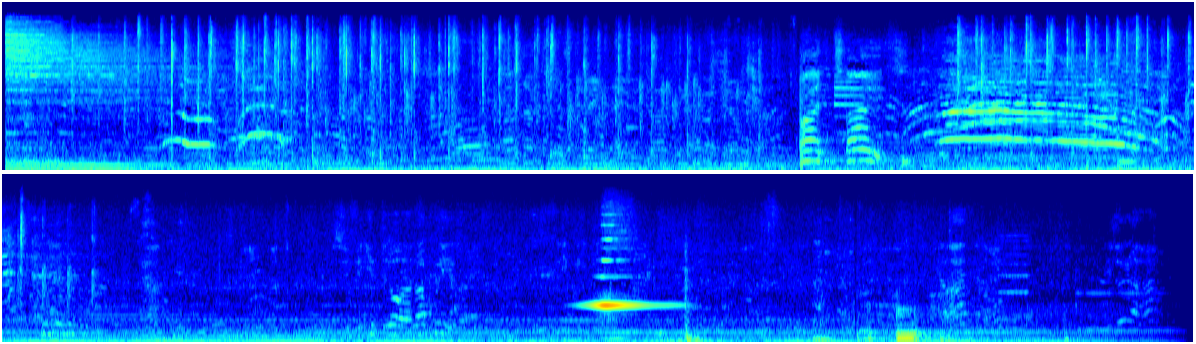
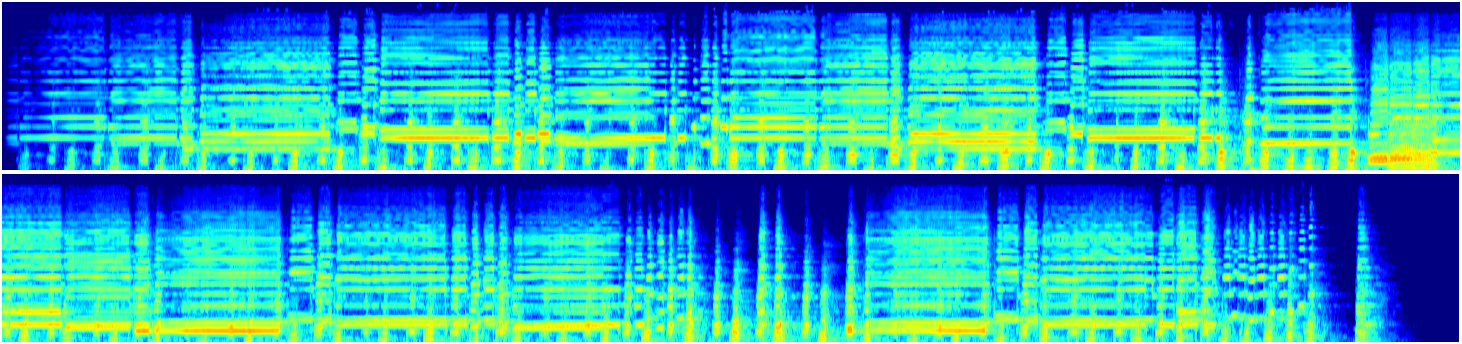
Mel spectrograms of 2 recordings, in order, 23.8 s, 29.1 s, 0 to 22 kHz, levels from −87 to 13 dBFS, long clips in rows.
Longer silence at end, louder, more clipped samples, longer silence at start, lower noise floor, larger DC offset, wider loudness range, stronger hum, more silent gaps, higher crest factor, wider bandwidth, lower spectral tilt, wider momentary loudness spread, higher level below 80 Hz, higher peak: second, 0.35 s vs 0.8 s; second, -35 LUFS vs -22 LUFS; neither; second, 0.05 s vs 0.2 s; first, -63 dBFS vs -58 dBFS; neither; first, 21 LU vs 5 LU; neither; neither; first, 24 dB vs 18 dB; second, 15.5 kHz vs 18 kHz; second, -2.5 dB/octave vs -4.5 dB/octave; first, 19 LU vs 10 LU; second, -52 dBFS vs -42 dBFS; second, -12 dBFS vs -4 dBFS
